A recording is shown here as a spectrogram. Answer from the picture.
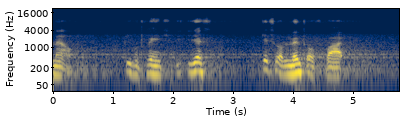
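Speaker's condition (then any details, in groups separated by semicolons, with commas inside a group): Parkinson's; speech impediment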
